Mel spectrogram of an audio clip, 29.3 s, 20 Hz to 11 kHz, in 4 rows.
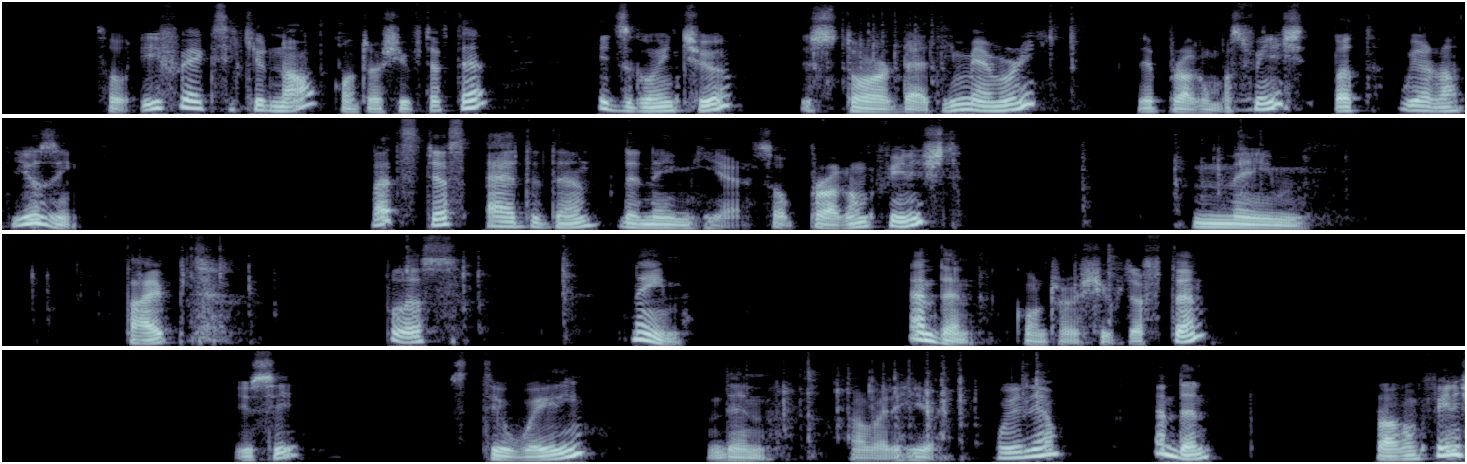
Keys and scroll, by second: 1.3 ctrl+shift+F10, 17.2 Return, 19.8 ctrl+shift+F10.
